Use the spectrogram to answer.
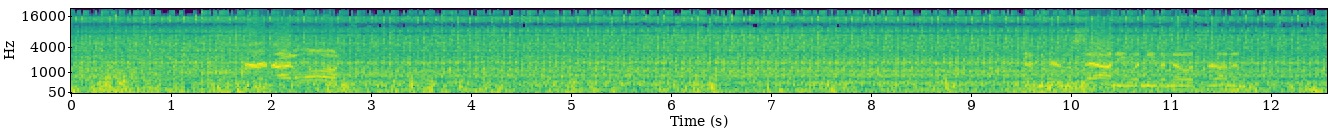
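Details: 2014 Ram 2500 6.7 Cummins diesel, first start after valve adjustment done per the service manual: settles into an even, steady idle clatter with no stray knocks or misses; engine sounds healthy.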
